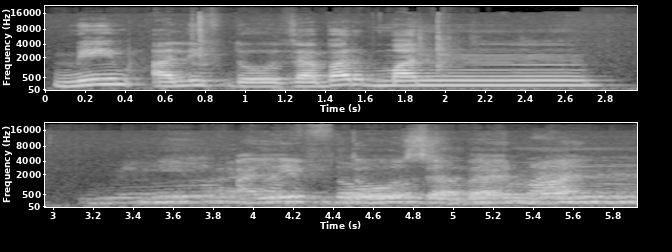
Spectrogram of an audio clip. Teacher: تو ہم اس لفظ کو ادا کرتے ہوئے اس کی آواز تھوڑی دیر کے لیے ناک میں روکیں گے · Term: غنہ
